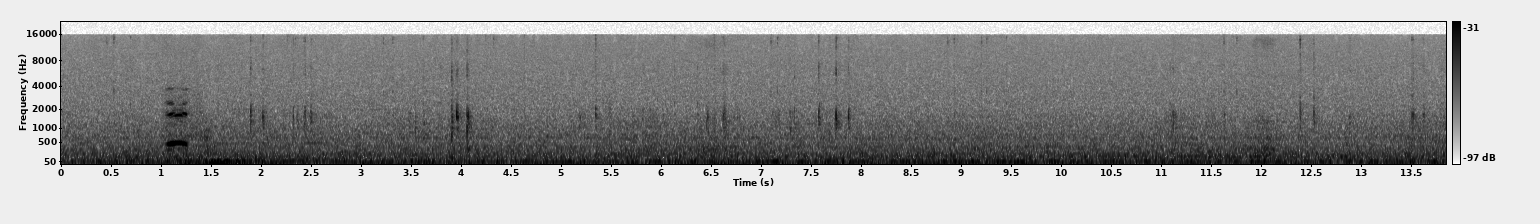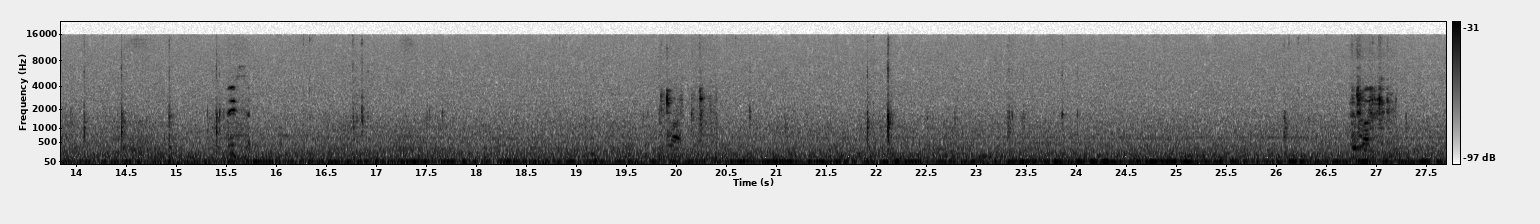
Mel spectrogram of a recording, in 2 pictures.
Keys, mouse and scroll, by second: 0.7 middle click, 1.6 g, 2.3 g, 3.5 middle click, 3.9 shift+d, 5.3 KP_Decimal, 6.1 middle click, 6.4 g, 7.5 g, 9.2 click, 9.4-11.7 middle drag, 11.7 click, 12.3 KP_1, 13.4 KP_3, 14.2 shift+middle click, 14.5-14.9 scroll down 3, 15.3 shift+d, 16.7 KP_1, 17.5 r, 19.0 Tab, 19.3 scroll up 2, 19.7 r, 20.9 Tab, 21.5 scroll up 2, 21.9 shift+middle click, 22.7 z, 23.3 alt+z, 23.8 r, 26.3 g, 27.1 r.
